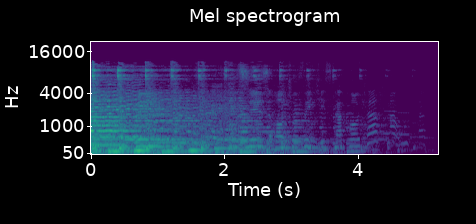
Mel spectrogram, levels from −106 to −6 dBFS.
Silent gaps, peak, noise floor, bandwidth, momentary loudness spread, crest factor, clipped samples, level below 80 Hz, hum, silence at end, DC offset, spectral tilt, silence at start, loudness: none; -30 dBFS; under -90 dBFS; 11.5 kHz; 21 LU; 22 dB; under 0.1%; -72 dBFS; none; 1.25 s; under 0.1%; -4 dB/octave; 0 s; -51 LUFS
